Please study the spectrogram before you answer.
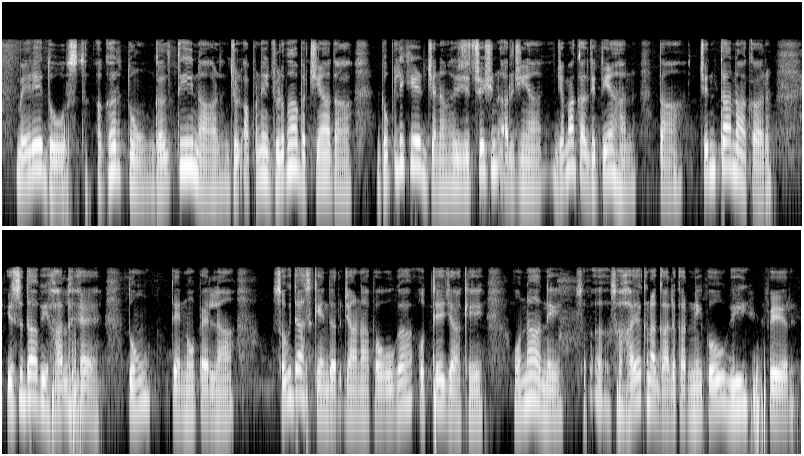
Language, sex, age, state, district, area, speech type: Punjabi, male, 18-30, Punjab, Ludhiana, urban, spontaneous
